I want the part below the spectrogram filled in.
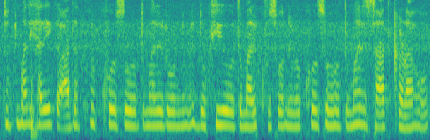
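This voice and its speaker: Someone voicing a patient, caring young husband in a fan-made audio drama, soft and reassuring. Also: high voice, flat delivery, fast talker, background noise, lightly acted. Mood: explaining.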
